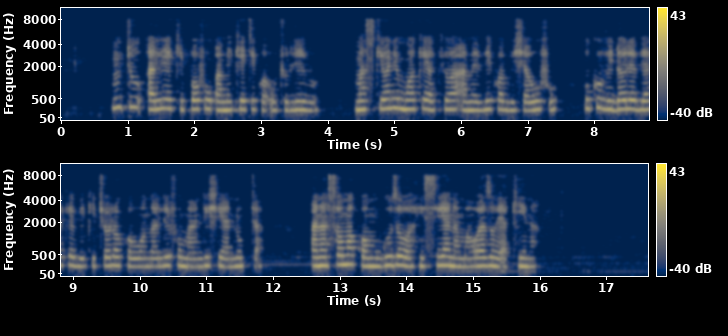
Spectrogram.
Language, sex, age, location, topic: Swahili, female, 18-24, Nairobi, education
